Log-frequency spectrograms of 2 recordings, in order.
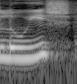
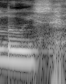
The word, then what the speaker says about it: Lewis: it Connie introduces Luis it was spelled Lewis but they pronounced it Luis so I'm gonna pronounce it Luis honey introduces Luis to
